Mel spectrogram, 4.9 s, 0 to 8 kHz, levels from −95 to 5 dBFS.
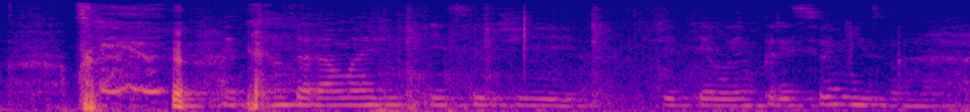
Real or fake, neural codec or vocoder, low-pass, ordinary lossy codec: fake; codec, 16 kHz, 16 kbps, FreqCodec, smaller model; 7.2 kHz; none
